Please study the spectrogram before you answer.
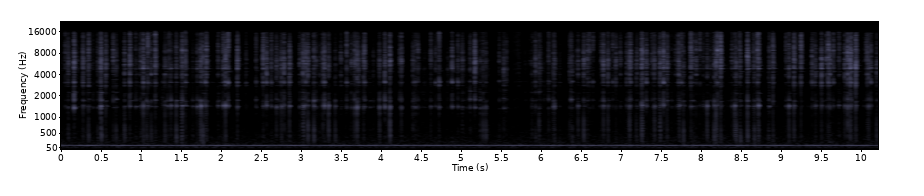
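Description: Long nails tap fast on the body of a hollow aluminium White Dove aerosol deodorant spray can. A dense stream of quick, bright, tinny clicks with very short ring continues steadily throughout, over a constant low hum.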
